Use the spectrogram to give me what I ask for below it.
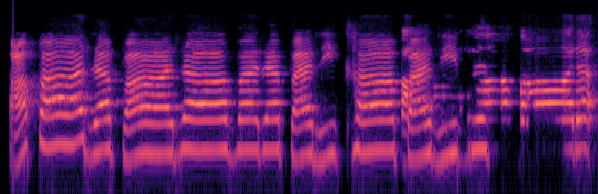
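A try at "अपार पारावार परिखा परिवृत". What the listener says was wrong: Va is dirgha here. Para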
